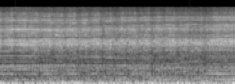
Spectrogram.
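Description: Live heavy metal band playing loudly: electric guitars and bass over drums pounding rapidly in the low end.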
